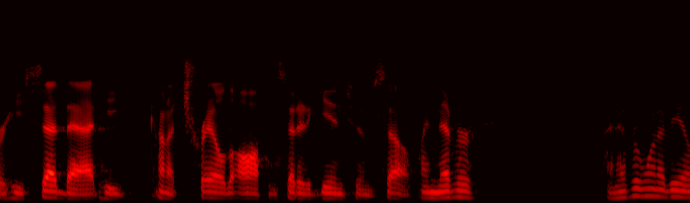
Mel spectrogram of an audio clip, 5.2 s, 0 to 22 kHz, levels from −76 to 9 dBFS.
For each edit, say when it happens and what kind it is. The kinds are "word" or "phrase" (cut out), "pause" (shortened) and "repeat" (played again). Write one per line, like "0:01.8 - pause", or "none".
none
